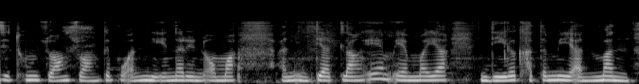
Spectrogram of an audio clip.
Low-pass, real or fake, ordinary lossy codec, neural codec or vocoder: none; real; none; none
